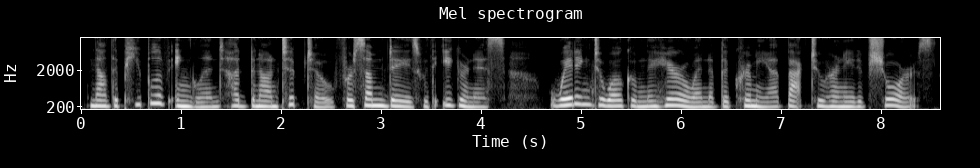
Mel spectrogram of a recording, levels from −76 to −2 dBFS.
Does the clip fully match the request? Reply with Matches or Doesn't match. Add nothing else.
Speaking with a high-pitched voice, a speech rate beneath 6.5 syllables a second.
Matches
